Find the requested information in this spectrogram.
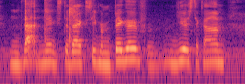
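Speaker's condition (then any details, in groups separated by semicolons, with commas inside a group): Cerebral palsy; affects legs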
